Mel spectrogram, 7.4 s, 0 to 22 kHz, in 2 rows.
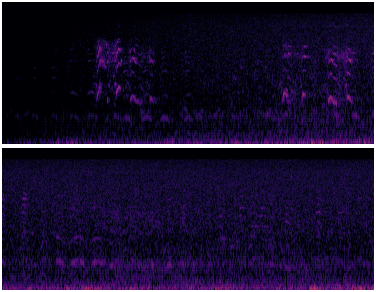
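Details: Flock of greater white-fronted geese recorded on 1 January 2019: distant, clustered honking yelps around one and three seconds, then scattered faint calls, under heavy low wind rumble.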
